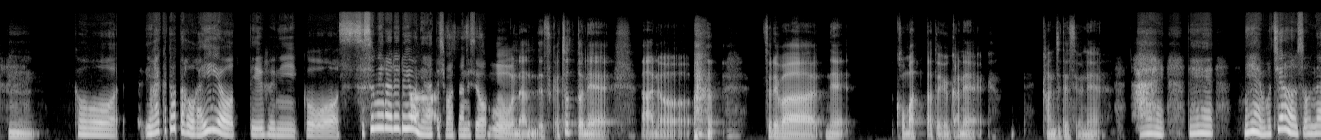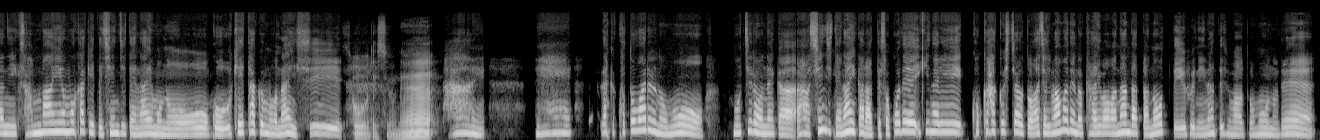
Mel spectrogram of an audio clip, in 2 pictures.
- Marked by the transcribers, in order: chuckle
- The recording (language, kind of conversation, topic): Japanese, advice, 友人の行動が個人的な境界を越えていると感じたとき、どうすればよいですか？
